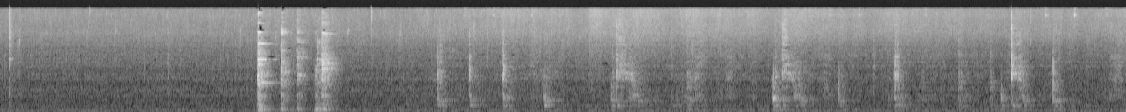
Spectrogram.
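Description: Wooden spatula stirring and scraping chopped onion and flour around a nonstick frying pan in short repeated strokes, over a faint sizzle of butter. A few sharp knocks come about three to four seconds in.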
